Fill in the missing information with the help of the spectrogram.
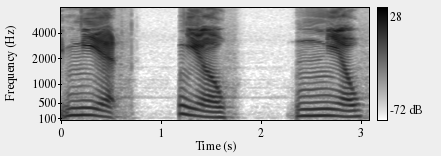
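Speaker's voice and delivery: high, punchy mock Russian "Niet", then "No". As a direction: play a curt Russian saying no. Trying out what niet means.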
